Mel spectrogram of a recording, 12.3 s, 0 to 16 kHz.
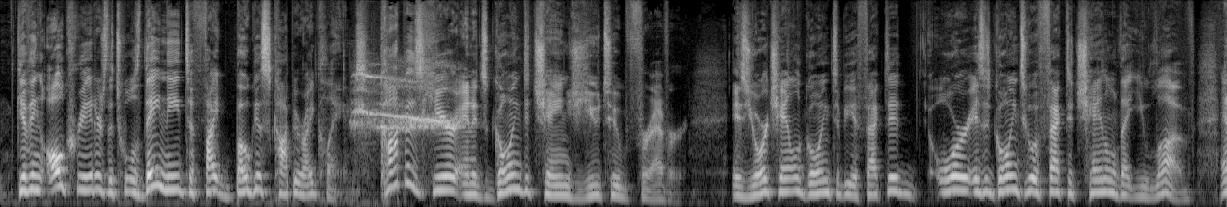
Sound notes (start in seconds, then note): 3.5 eagle screaming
